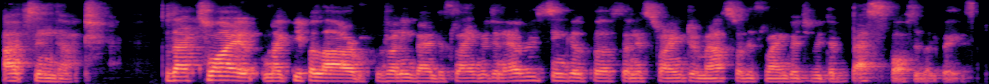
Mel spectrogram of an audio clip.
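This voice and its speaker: A man's voice: steady tone, moderate pace. Indian man, Hindi native, earnest learner; roomy, slightly muffled recording. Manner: earnest, rises in pitch and loudness to stress points. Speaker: English learner and channel host. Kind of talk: conversational interview practice.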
